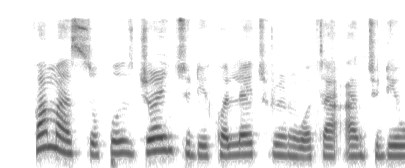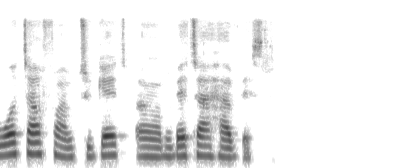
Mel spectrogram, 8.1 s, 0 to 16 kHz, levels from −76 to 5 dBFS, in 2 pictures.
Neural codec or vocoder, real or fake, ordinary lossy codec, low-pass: none; real; AAC, 64 kbps; 10.8 kHz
